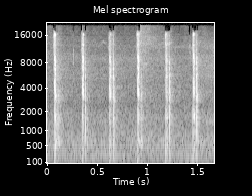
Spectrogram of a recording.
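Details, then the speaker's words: Nissan Almera heard under the car: seven sharp evenly spaced metallic knocks, about four a second, from a worn steering rack centre shaft, which is felt as vibration by hand. The lower arm bushes are also broken. "Okey macam ni bunyi dia. Dengar tak tu? Bunyi ketukan. Bunyi ketukan ni bukan daripada sini, daripada shaf tengah stering re ni."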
